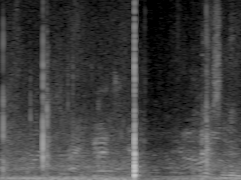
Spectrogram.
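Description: A baseball smacks into a leather glove.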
